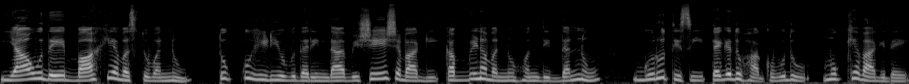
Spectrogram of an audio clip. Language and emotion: Kannada, neutral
